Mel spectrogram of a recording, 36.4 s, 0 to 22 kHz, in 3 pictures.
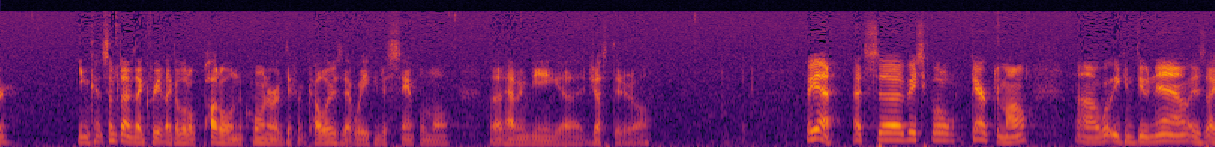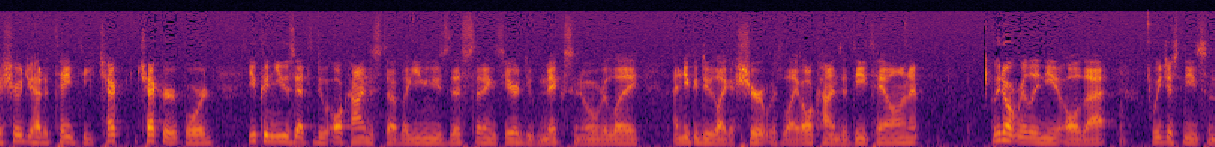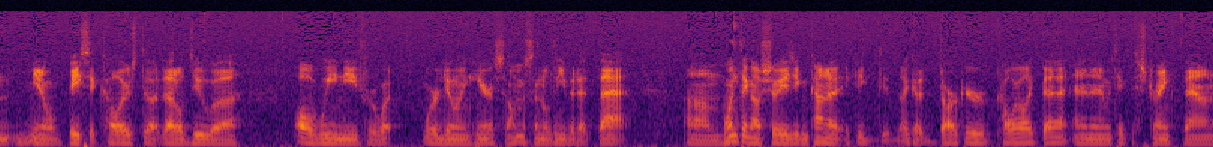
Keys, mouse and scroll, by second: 7.3-7.8 middle drag, 8.0-8.5 drag, 8.5-12.0 middle drag, 15.4-16.3 middle drag, 16.3-18.7 drag, 18.9-25.6 middle drag, 25.6-29.4 drag, 33.5-36.4 drag.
